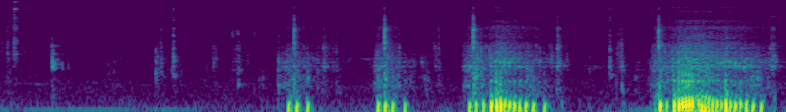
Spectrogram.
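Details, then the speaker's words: Old Honda Supra carbureted motorcycle, after reducing pilot jet with wire shim: repeated start attempts catching briefly in rough bursts then dying, mixture screw fully closed or open no help; pilot jet likely too small. "ternyata malah susah hidup Ya ini campuran bbm-nya sudah saya tutup full dan dites buka full juga tetap hidupnya susah"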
